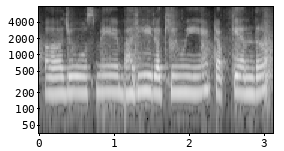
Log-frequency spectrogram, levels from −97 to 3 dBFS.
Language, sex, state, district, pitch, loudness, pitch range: Hindi, female, Madhya Pradesh, Bhopal, 200 Hz, -16 LUFS, 195-210 Hz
